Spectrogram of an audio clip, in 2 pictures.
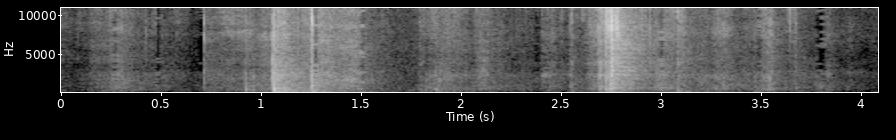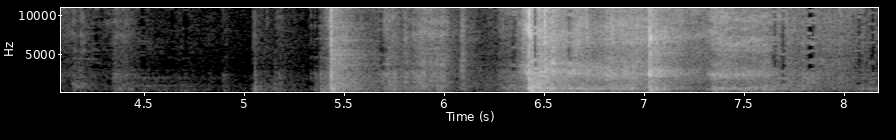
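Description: A taped cardboard box being handled and its lid pulled open: several short scraping and rustling noises, the longest one near the end.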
